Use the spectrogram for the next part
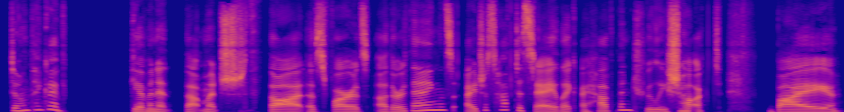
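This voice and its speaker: Woman, late 30s, podcast host; lower register, breezy chatter with frequent laughs, dead-dry studio sound. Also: no room sound. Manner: chatty, laughs often, trails off. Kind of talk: casual chat.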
